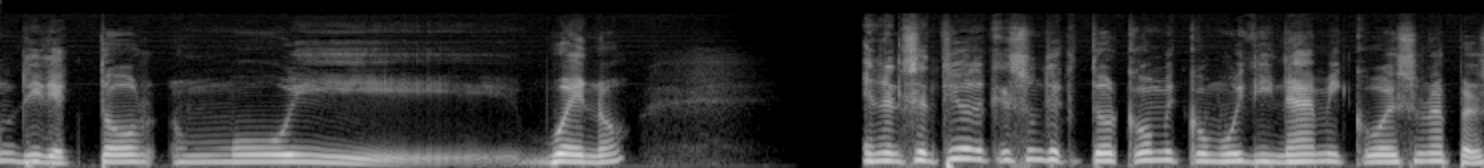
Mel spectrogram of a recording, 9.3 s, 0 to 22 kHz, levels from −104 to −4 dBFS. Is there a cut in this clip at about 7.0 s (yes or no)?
yes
